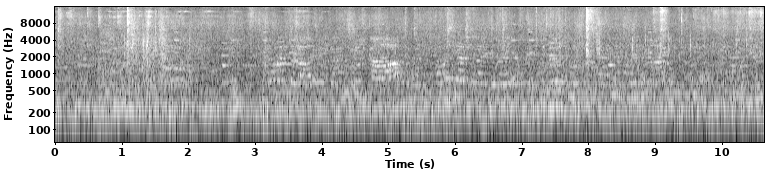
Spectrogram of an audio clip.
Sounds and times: cash registers 7.0 - 10.6

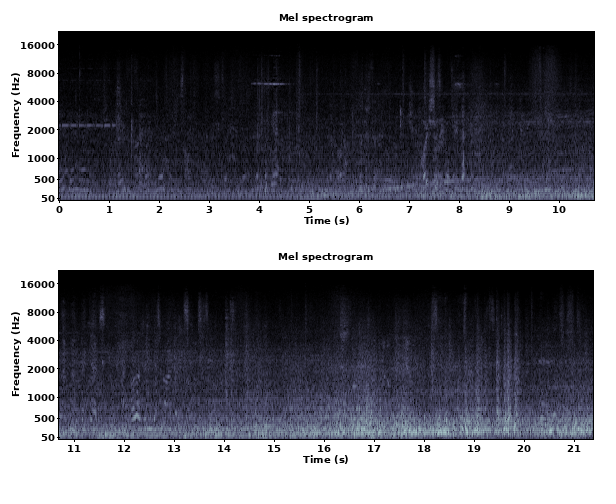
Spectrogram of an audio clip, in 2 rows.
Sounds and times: beeps 0.0 - 1.4
Train arrives and departs from stations 0.0 - 21.3
in-train announcements 0.0 - 21.3
people 0.0 - 21.3

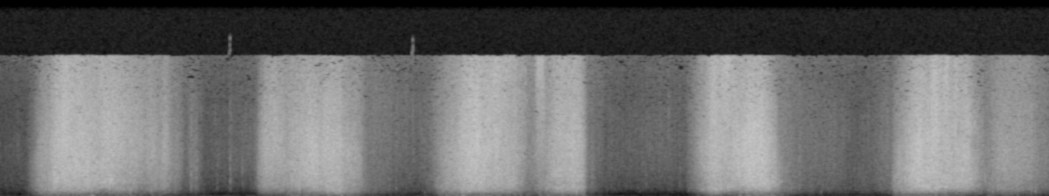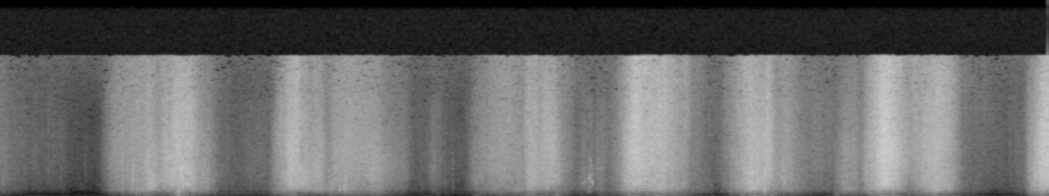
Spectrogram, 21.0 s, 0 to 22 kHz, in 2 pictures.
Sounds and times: fabric/clothes movement 0.3 - 6.0
fabric/clothes movement 6.8 - 20.9

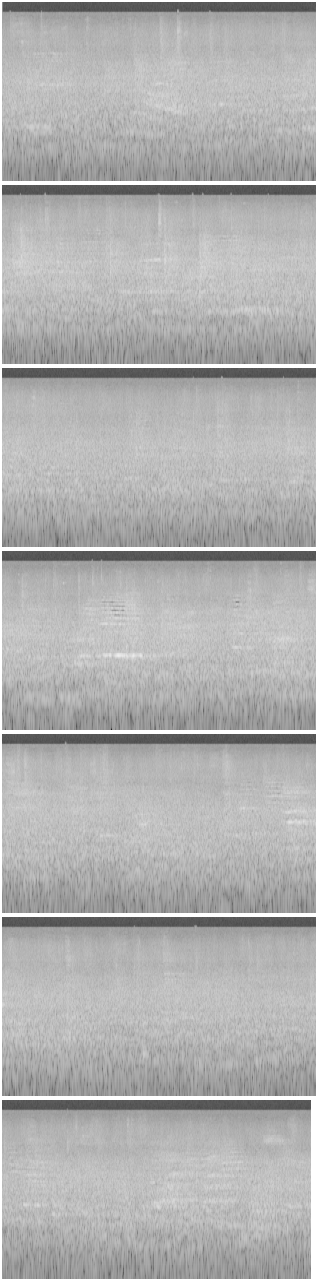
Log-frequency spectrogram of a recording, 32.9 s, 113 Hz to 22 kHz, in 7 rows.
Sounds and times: crowd 0.0 - 32.8
children in distance 13.3 - 24.4
children in distance 27.8 - 32.8

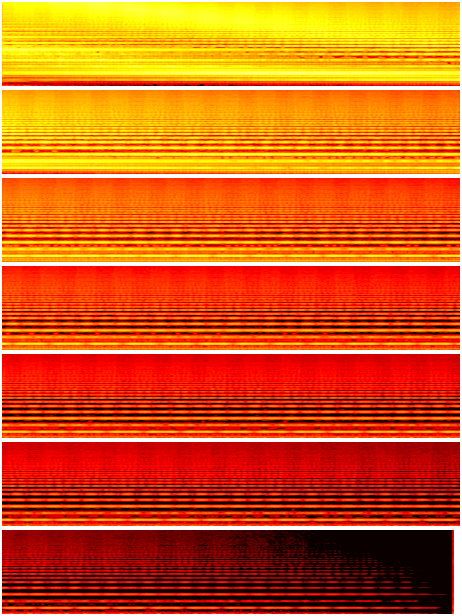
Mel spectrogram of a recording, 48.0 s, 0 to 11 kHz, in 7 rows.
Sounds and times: saw wave sound 0.0 - 6.5

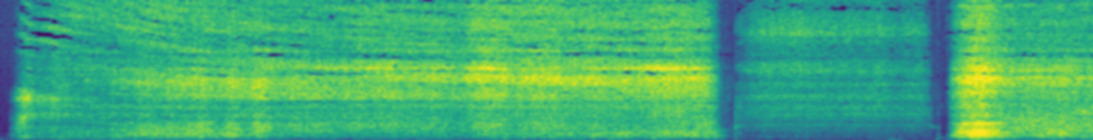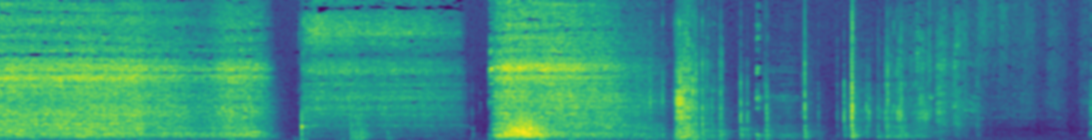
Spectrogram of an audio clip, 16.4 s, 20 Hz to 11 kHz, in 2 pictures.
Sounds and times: noises taken while having fun with balloons 0.1 - 16.3

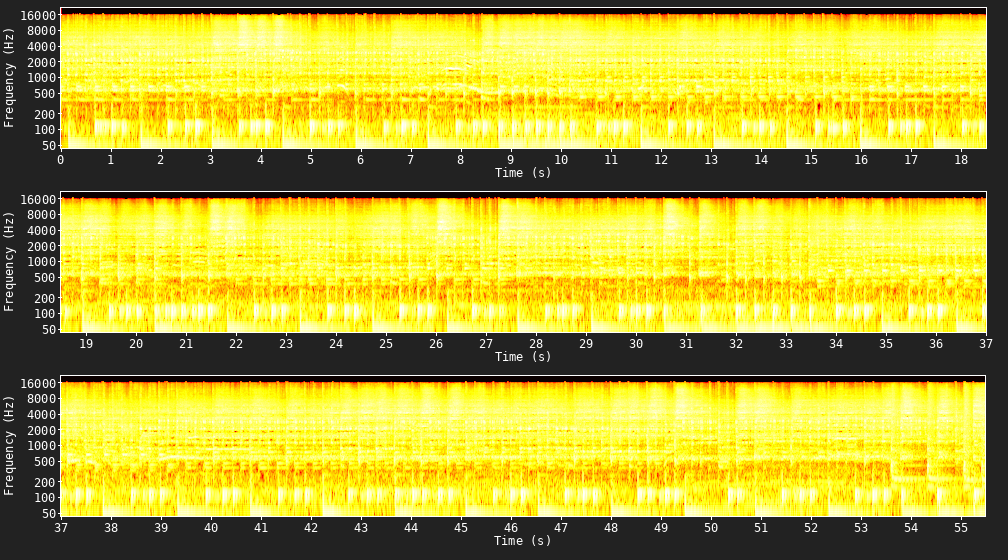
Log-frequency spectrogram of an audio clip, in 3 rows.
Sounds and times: kendang 0.0 - 55.4
metallophone 0.0 - 55.4
xylophone 0.0 - 55.4

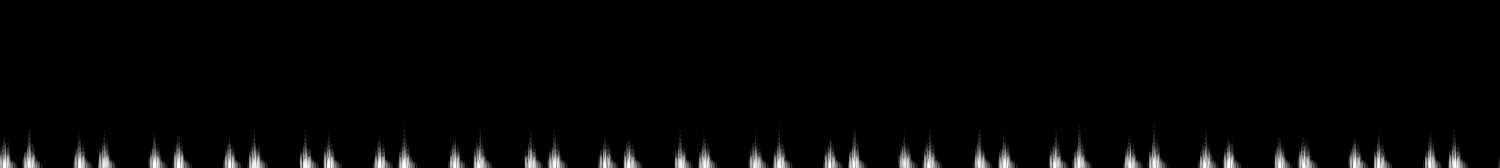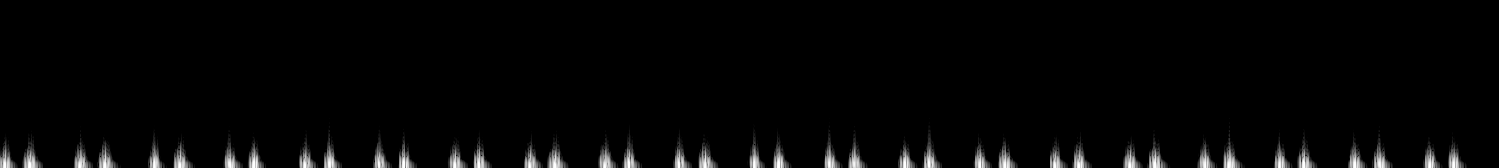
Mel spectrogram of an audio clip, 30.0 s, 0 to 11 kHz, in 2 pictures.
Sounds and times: synthesised heartbeat 0.0 - 29.6

